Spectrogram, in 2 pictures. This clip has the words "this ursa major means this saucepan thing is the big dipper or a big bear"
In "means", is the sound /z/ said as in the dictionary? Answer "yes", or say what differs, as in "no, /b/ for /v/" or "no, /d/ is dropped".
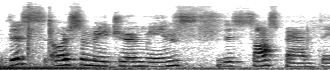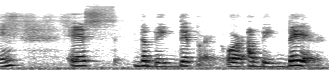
no, /s/ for /z/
